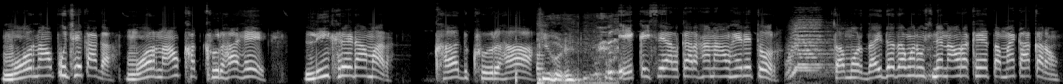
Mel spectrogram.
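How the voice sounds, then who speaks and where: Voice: very high voice, lively intonation, normal speed, background noise. A performer with a Chhattisgarhi accent voicing bickering cartoon census takers and villagers, in squabbling, slangy comic dialogue.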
